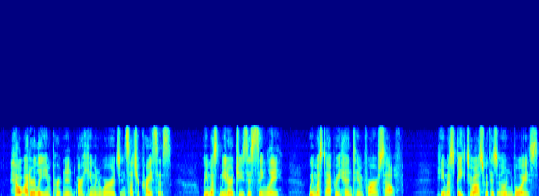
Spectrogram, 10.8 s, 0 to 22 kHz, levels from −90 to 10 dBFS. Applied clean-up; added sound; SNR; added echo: none; none; none; none.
